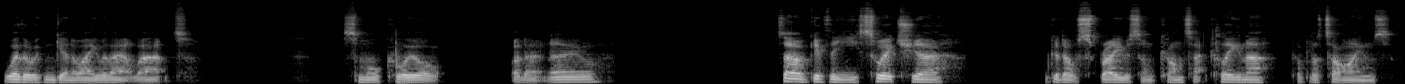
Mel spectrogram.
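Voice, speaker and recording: A man's voice: on the low side, flat delivery, slow, long pauses. A man giving casual, hands-on repair commentary as he works, hesitant and thinking aloud. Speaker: electronics repairer presenting a video.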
